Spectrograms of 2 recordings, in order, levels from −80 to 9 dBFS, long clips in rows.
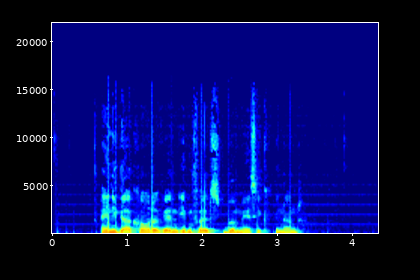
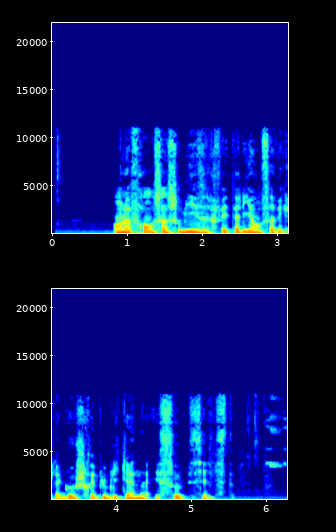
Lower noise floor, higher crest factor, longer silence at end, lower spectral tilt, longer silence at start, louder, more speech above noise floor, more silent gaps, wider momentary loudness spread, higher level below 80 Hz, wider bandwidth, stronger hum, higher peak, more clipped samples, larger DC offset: first, -64 dBFS vs -55 dBFS; about the same, 14 dB vs 18 dB; first, 1.05 s vs 0.2 s; about the same, -8 dB/octave vs -7 dB/octave; second, 0.65 s vs 0.85 s; second, -23 LUFS vs -19 LUFS; first, 42 dB vs 37 dB; neither; about the same, 11 LU vs 11 LU; second, -58 dBFS vs -46 dBFS; first, 15.5 kHz vs 11.5 kHz; second, none vs 50 Hz at -45 dBFS; second, -8 dBFS vs -2 dBFS; neither; neither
